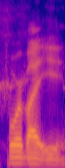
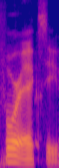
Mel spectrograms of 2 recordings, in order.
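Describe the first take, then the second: First: The middle is said as the word 'by'. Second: The middle is said as the letter 'ex'. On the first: The speaker calls it right. "how they prefer to pronounce that name" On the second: The speaker calls it wrong. "not four X E"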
